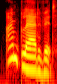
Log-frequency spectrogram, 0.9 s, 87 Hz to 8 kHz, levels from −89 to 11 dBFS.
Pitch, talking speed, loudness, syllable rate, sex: 220 Hz, 275 wpm, -15 LUFS, 5.8 syllables/s, female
